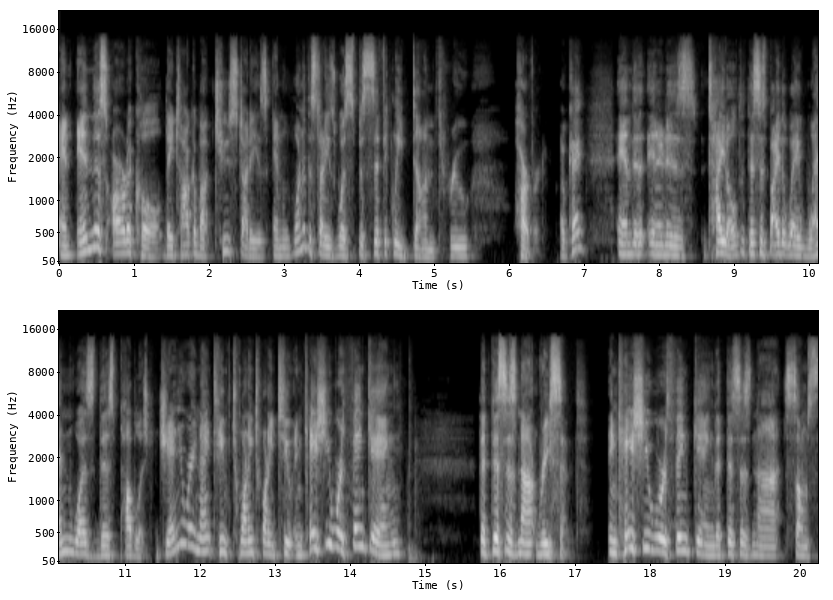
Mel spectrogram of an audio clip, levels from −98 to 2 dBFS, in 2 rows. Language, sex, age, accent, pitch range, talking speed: English, male, 30-49, American, 135-180 Hz, 170 wpm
